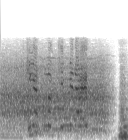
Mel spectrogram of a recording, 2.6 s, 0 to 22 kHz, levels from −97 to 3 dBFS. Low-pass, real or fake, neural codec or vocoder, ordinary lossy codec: 7.2 kHz; real; none; none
